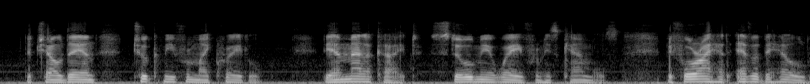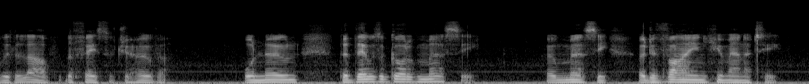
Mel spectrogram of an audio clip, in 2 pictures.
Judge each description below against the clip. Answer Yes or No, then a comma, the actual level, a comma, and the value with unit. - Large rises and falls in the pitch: No, average, 3.0 semitones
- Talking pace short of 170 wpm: Yes, average, 150 wpm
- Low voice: Yes, low, 105 Hz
